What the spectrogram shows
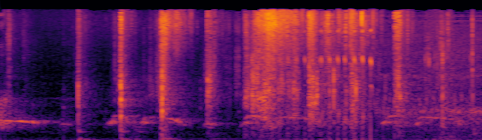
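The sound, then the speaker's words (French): Footsteps of a person walking outside crunch over loose pebbles at a steady walking pace, each step a sharp gritty scrape, with faint bird calls in the background. “Là, vous entendez mes pas.”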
